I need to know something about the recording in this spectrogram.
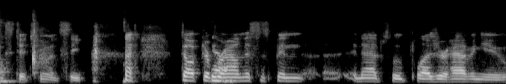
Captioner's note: chuckles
